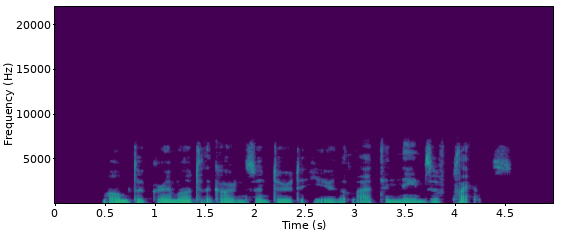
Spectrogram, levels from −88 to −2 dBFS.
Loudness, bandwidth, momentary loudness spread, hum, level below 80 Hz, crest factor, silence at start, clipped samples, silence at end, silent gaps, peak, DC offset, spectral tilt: -40 LUFS; 7.4 kHz; 12 LU; none; -68 dBFS; 22 dB; 0.5 s; under 0.1%; 0.45 s; 3.93-3.97 s, 4.28-4.37 s; -18 dBFS; under 0.1%; -5.5 dB/octave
